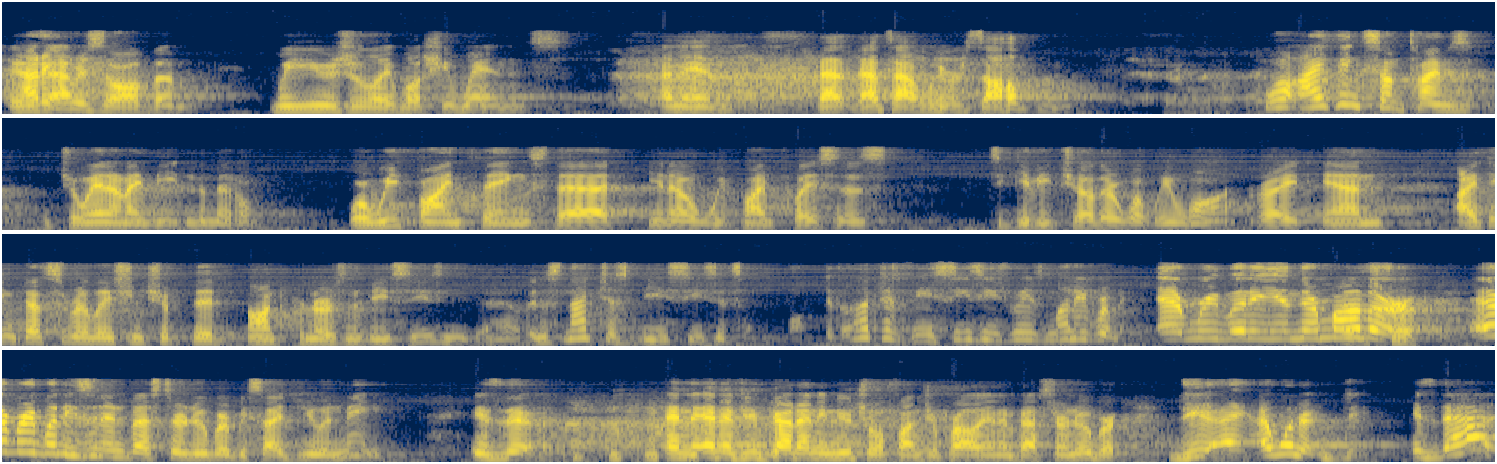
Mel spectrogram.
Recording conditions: live audience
